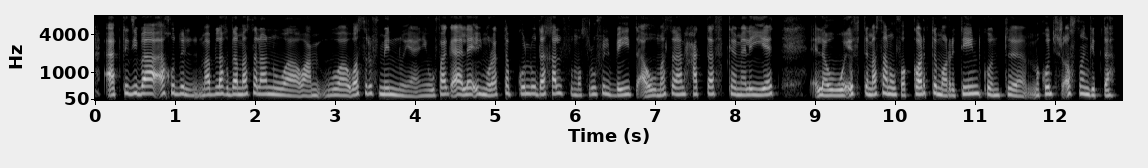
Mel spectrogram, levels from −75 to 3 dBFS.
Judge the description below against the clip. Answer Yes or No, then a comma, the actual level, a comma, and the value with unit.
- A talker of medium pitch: No, high, 230 Hz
